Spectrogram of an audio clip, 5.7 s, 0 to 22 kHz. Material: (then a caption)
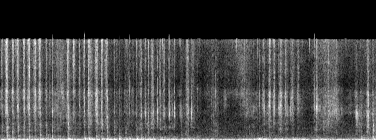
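Plastic. Black nitrile-gloved fingertips tap and scratch the sides of a clear plastic Vitamin E gel bottle, about 12 oz and full of yellow gel. A steady stream of quick, soft clicks and bright scratchy patter runs over a low, constant hum near 125 Hz. The sound is close and quiet throughout.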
